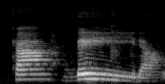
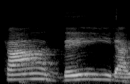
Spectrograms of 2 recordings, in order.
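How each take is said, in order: First: Cadeira very slowly, dei pushed out; stressed second syllable. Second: Cadeira said very slowly, stress on dei; slow stressed syllables. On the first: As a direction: stretch Cadeira, leaning hard on dei. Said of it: "a sílaba tônica está na segunda". (Cadeira lenta, acentuando o dei) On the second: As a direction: draw out Cadeira, leaning on the second syllable. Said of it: "eu vou falar a palavra cadeira". (Cadeira bem devagar, com ênfase na sílaba dei) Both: Shown as a demonstration.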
